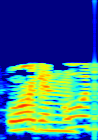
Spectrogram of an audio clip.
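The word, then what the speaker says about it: Auden: I mean, W.H. Holden, am I saying it correctly? Orden, I think it is.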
